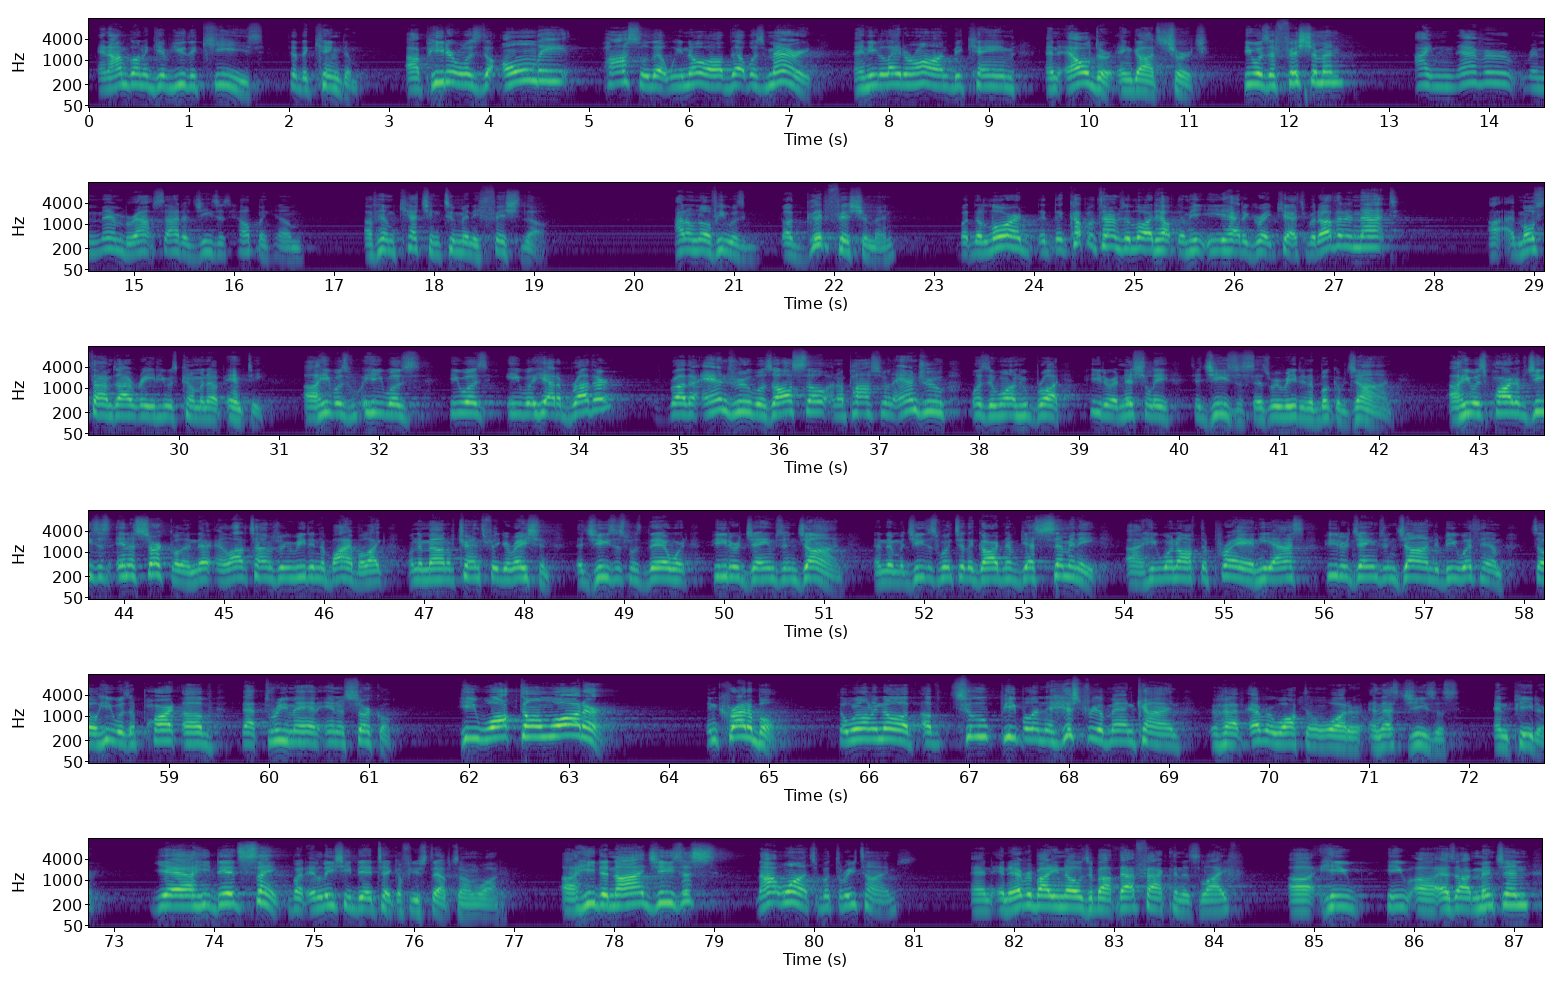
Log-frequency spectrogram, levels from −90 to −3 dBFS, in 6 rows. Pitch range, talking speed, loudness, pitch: 160-205 Hz, 190 wpm, -32 LUFS, 185 Hz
